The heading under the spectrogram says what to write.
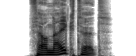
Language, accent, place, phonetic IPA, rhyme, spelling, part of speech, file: German, Germany, Berlin, [fɛɐ̯ˈnaɪ̯ktət], -aɪ̯ktət, verneigtet, verb, De-verneigtet.ogg
- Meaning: inflection of verneigen: 1. second-person plural preterite 2. second-person plural subjunctive II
